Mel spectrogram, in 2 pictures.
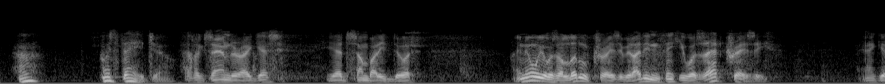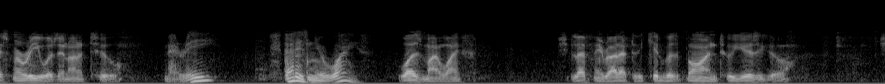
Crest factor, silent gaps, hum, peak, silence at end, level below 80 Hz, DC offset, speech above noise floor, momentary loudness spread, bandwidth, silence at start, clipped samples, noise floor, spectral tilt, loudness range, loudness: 16 dB; none; none; -10 dBFS; 0 s; -64 dBFS; 0.9%; 33 dB; 14 LU; 5.4 kHz; 0.15 s; under 0.1%; -58 dBFS; -10 dB/octave; 5 LU; -26 LUFS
